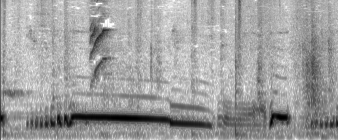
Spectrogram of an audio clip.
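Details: A captive puter pelung dove gives a long, low, steady coo sliding gently downward for over a second, then a short clipped coo; faint high chirp behind.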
